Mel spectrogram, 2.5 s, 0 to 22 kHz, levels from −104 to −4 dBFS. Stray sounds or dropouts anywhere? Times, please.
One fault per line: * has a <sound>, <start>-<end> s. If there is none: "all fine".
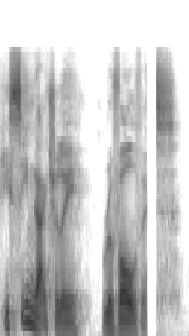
* has a dropout, 2.0-2.1 s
